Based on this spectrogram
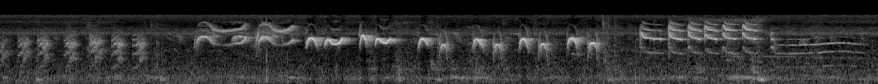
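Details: Common nightingale song, locally sikatan londo: soft repeated notes, a quick warbled tangle, a run of about eight evenly spaced chirps, then a rapid high stutter and a quiet whistle.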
